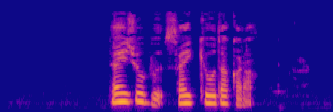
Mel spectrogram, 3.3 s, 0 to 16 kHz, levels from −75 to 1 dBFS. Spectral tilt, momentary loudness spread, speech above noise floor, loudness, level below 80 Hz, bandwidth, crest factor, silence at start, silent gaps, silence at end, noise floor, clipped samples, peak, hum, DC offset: -4 dB/octave; 13 LU; 48 dB; -23 LUFS; -78 dBFS; 11.5 kHz; 20 dB; 1.1 s; none; 0.8 s; -70 dBFS; under 0.1%; -6 dBFS; none; under 0.1%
